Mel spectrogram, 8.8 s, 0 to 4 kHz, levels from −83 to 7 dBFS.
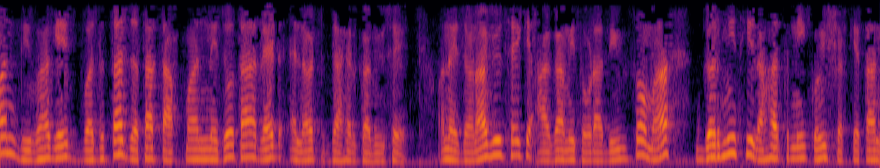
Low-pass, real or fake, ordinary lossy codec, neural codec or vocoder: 3.6 kHz; real; none; none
